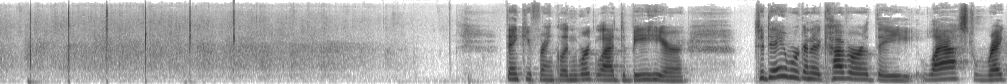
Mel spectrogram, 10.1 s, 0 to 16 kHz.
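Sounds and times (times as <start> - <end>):
audience applause: 0.0 - 4.2
sharp claps: 0.0 - 4.2
speech: 5.1 - 10.0.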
